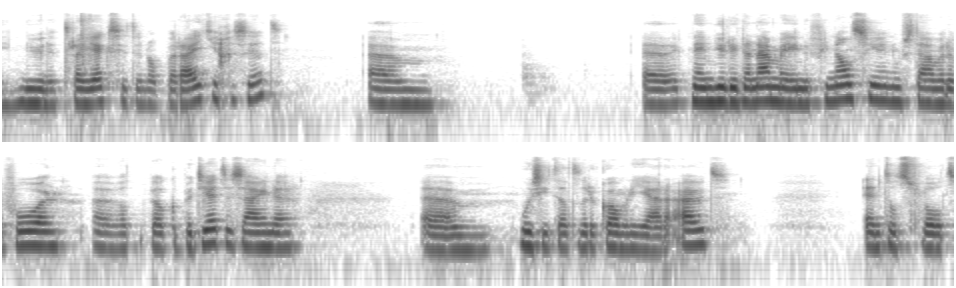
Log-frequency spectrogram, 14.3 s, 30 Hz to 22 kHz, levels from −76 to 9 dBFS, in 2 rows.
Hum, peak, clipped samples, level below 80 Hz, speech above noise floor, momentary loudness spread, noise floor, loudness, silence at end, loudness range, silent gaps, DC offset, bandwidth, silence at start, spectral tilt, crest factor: none; -4 dBFS; under 0.1%; -64 dBFS; 42 dB; 10 LU; -64 dBFS; -23 LUFS; 0 s; 7 LU; none; under 0.1%; 13 kHz; 0 s; -4.5 dB/octave; 20 dB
